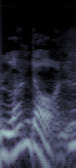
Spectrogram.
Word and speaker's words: London: Now in this case that first letter O takes what we call the mid central sound uh uh just like in the word love.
